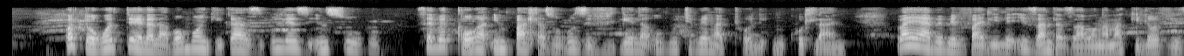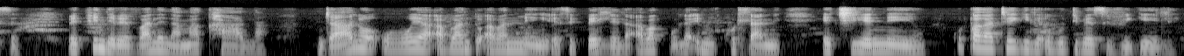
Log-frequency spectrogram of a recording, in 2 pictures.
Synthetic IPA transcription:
ɔd̥ʱɔɣɔtʼɛlalaβɔmoŋiɣaziɣuleziːnt͡sʼuɣu | sɛβɛɡ͡ǃʱɔɣaʔimpʼaɬazoɣuziviɣɛlaʔuɣutʰiβɛŋatʰo̰lium̩kʰuɬa̰ːnɛ | βajaβɛβɛvalilɛʔizand͡ɮʱazaβɔŋamaɡ̥ʱilovisiβepʰindʱɛβɛvalɛlamakʰaːla | nd͡ʒʱalɔʔuβujaʔa̰βantʼua̰βaneŋiʔḛsib̥ʱɛɮɛla̰ʔaβaɡ̥ʱulaʔimikʰuɬanɛet͡ʃʼijɛnɛːjɔ | ɣuǃaɣatʰeɣilɛʔuɣutʰiβeziviɣɛːlɛ

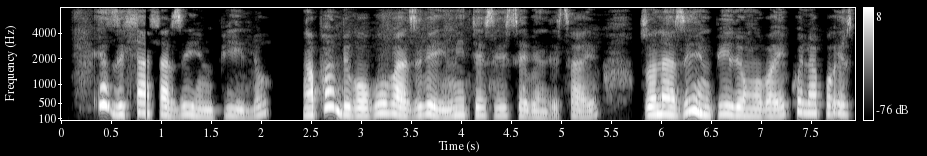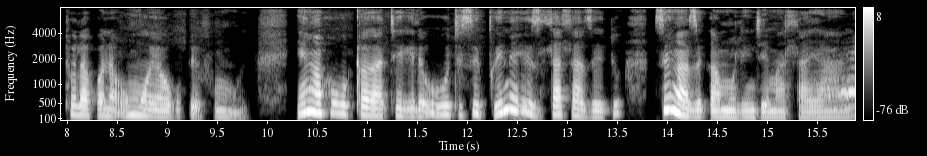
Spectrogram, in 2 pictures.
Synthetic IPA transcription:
iziɬaɬazijimpʼilɔ | ŋapʰambʱiɣoɣuβaziβɛjimitʰesijisɛβend͡zʱḭsaːjɔ | zɔnazijimpʼilɔŋɔβajikʰɔlapʰɔʔesi̥tʰɔlakʰɔna̰ʔṵmɔjawoɣupʰḛfumuːlajiŋakʰɔɣuǃaɣatʰeɣilɛuɣutʰisiɡ͡ǀʱinɛʔiziɬaɬazetʰusiŋaziɡ̥ʱamulind͡ʒʱɛmaɬa̰jaːna

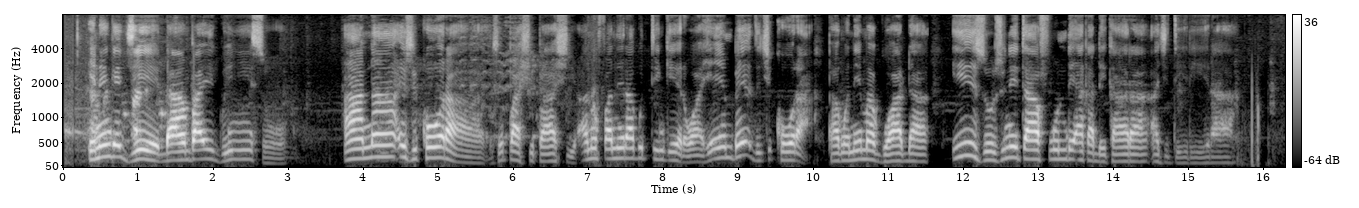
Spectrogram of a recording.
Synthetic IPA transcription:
ine̞ŋɡe̞d͡ʒijeɗambaeɡʱwiɲiːso | anaeʐiko̞ɾaʐ̥e̞paʃipaʃiano̞faniɾak̬utiŋɡerwaɦembe̞d͡zet͡ʃiko̞ɾa̰ | pamwe̞ne̞maɡʱwaːɗa | iʐo̞ʐinoitaːfundeakaɗekaɾaːt͡ʃitiɾiːɾa

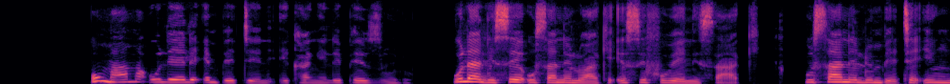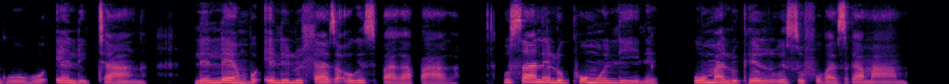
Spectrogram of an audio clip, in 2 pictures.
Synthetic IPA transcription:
umamaʔulɛlɛʔɛmb̥ʱɛd̥ʱeniɛkʰaŋɛlɛpʰezuːlu | ulalisɛʔusanɛlwakʰɛʔesifuβenisa̰ːkʰɛ̥ | usanɛlumbʱɛtʰɛ̰ʔiŋuβɔelitʰaŋa | lɛlɛmbʱɔʔeliluɬaza̰ʔɔɣwesi̥b̥ʱa̰ɣab̥ʱa̰ːɣa | usanɛlupʰumulilɛ | umalupʰezuɣwesifuβaziɣamaːma

